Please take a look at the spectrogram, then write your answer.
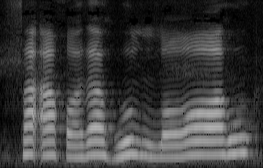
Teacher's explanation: یہاں پہ اللہ کا لام موٹا پڑھیں گے کیونکہ اللہ کے لام سے پہلے پیش آ رہا ہے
